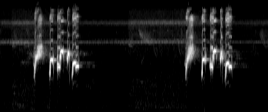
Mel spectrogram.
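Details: Caged Red-whiskered bulbul in Thailand giving the southern-style song used to excite caged birds and train young birds: two matching phrases of a swooping note and four quick melodic whistles, with a faint steady hum behind.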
